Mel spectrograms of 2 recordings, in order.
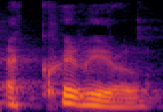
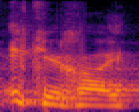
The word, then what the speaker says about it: Écureuil: Aquarial. Écureuil.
